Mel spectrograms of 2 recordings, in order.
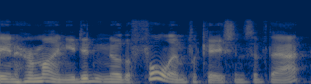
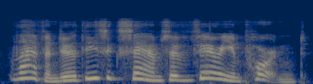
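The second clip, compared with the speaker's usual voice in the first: put-on higher, insistent young girl; earnest schoolgirl voice; 9 semitones higher, 6 dB louder than usual. A narrator's reading. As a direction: press the point, a bit prim.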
